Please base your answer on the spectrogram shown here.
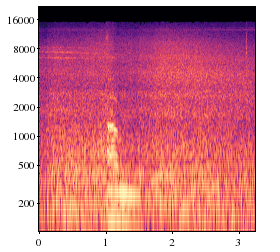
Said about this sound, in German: und ich habe Fragen, was das gerade für ein Geräusch war. Ich werde aber später nachfragen. ähm, Dort, wo ich gerade bin, ist die Einflugschneise. Das war ein Flugzeug.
